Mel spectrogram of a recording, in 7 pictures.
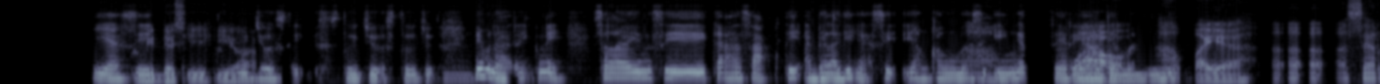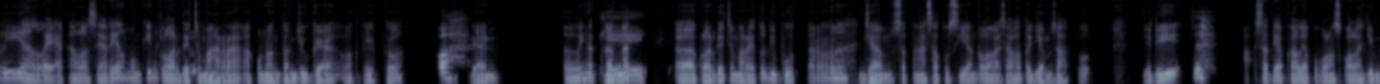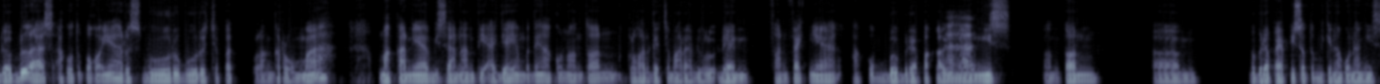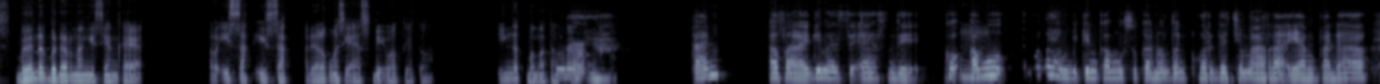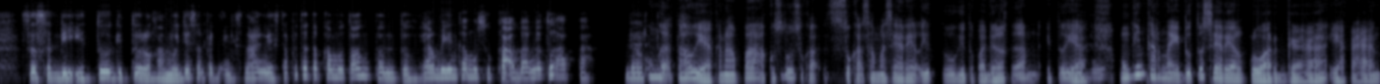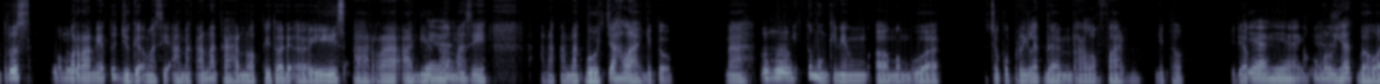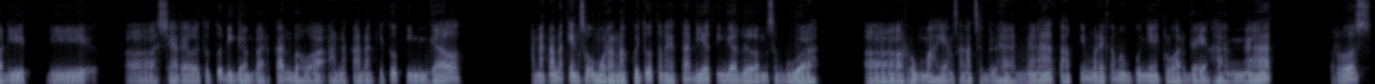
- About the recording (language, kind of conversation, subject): Indonesian, podcast, Apa acara TV masa kecil yang masih kamu ingat sampai sekarang?
- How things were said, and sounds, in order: other background noise; tapping; in English: "fun fact-nya"; "tu" said as "stu"; in English: "relate"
